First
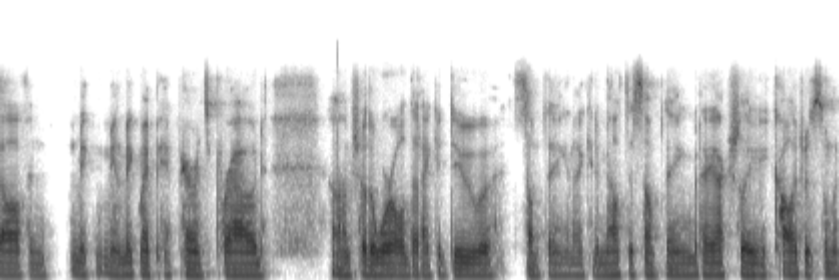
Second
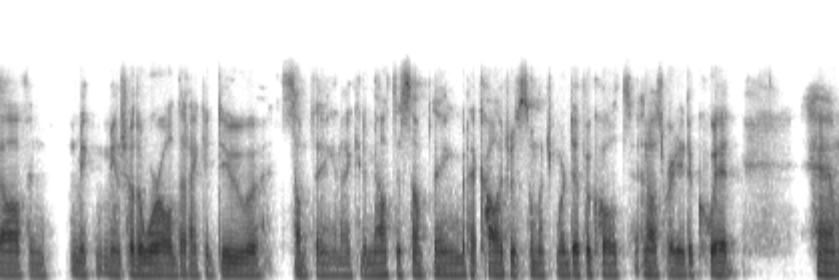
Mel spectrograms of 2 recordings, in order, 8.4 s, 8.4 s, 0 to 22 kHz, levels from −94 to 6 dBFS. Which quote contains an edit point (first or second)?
second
